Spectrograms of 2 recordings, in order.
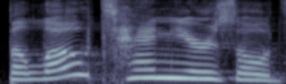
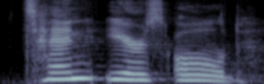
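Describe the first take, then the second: First: Said in the usual way. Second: Each word set apart, slowly; a slow, heavy repeat for the congregation; slow emphatic repeat. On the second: Shown as a demonstration. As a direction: let ten years old sink in slowly. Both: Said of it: "But look at the age group".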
